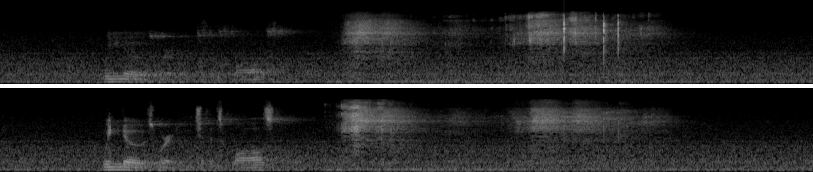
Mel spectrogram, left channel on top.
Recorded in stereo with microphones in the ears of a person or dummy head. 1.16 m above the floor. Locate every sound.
1.0 s a man speaking: 60° right (ahead or behind), 0.7 m
3.2 s footsteps: 35° right (ahead or behind), 1.8 m; by 6.6 s 70° left (ahead or behind), 3 m
5.6 s crushing: 55° left (ahead or behind), 0.7 m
